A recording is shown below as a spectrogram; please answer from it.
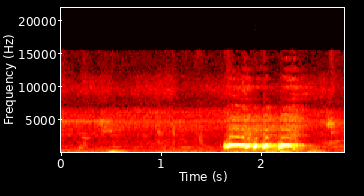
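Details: Zebra dove of a local strain, sound used for luring wild doves: one brief phrase of rapid, bubbling coo notes at a steady pitch after a near-silent start.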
